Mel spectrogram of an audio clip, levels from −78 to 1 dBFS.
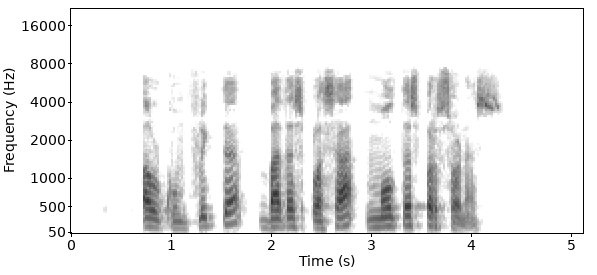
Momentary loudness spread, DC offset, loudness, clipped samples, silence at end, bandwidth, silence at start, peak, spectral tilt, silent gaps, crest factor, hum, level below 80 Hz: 10 LU; under 0.1%; -26 LUFS; under 0.1%; 0.85 s; 7.8 kHz; 0.7 s; -6 dBFS; -3.5 dB/octave; 1.81-1.86 s, 2.90-2.94 s; 20 dB; none; -72 dBFS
